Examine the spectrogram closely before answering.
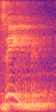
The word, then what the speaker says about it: think: Think, positive thinking, berpikir, bukan thinking. Think, tas, t sama h itu bacanya think.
